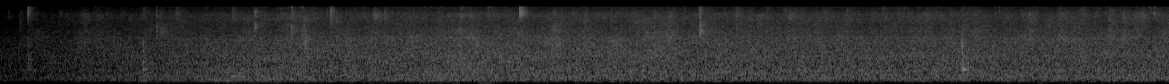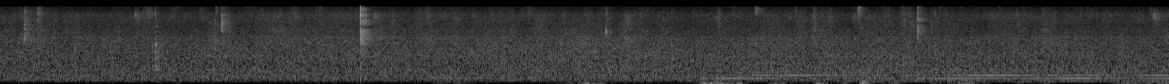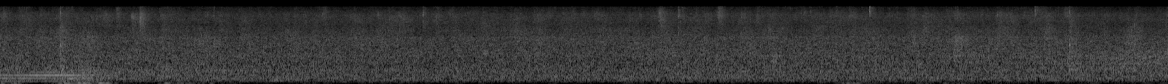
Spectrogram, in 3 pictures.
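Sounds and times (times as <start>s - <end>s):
rain hissing: 15.6s - 28.2s, 31.7s - 35.0s.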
